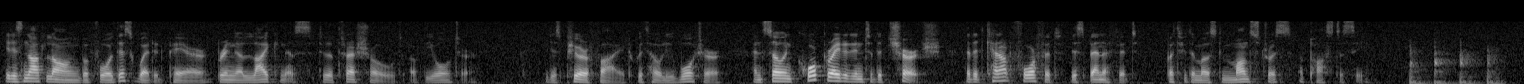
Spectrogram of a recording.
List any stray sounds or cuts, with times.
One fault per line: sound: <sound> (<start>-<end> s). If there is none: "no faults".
sound: thud (14.1-15.1 s)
